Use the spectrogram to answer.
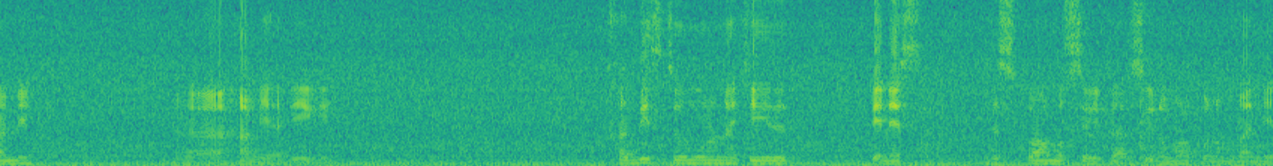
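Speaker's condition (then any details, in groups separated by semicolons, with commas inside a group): No condition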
